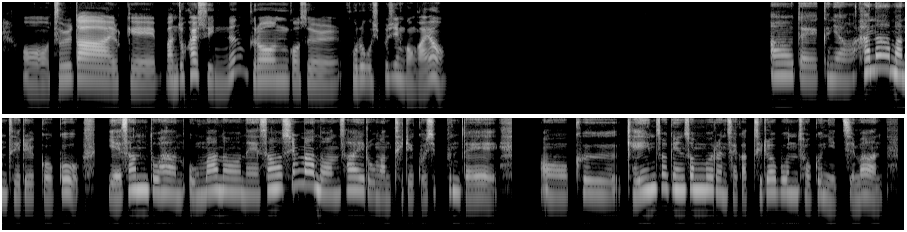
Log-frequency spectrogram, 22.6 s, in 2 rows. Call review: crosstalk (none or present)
none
